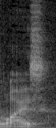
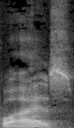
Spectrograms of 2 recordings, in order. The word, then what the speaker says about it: Weiss: No, Wise. It's definitely Wise. Eric Wise. Yeah, because that's the Jewish pronunciation.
